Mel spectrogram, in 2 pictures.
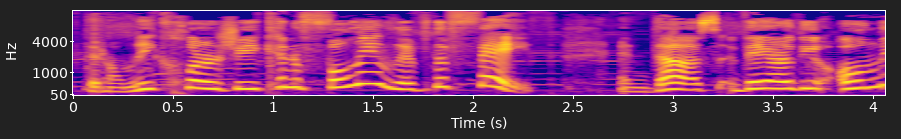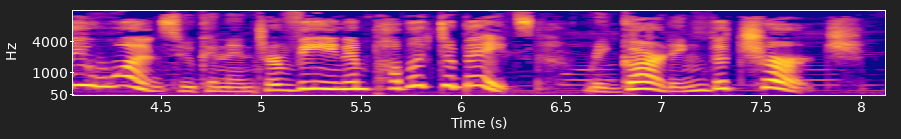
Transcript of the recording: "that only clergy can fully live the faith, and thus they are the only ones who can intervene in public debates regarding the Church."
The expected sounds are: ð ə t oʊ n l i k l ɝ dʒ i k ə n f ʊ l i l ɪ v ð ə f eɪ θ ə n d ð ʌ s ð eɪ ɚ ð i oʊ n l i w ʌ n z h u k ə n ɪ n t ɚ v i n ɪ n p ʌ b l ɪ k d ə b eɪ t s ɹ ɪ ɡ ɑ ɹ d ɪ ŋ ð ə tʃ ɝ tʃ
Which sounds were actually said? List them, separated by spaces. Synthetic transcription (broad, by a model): ð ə t oʊ n l i k l ɝ dʒ i k ə n f ʊ l i l ɪ v ð ə f eɪ θ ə n ð ʌ s ð eɪ ɚ ð i oʊ n l i w ʌ n z h u k ə n ɪ n t ɚ v i n ɪ n p ʌ b l ɪ k d ə b eɪ t s ɹ ɪ ɡ ɑ ɹ d ɪ ŋ ð ə tʃ ɝ tʃ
